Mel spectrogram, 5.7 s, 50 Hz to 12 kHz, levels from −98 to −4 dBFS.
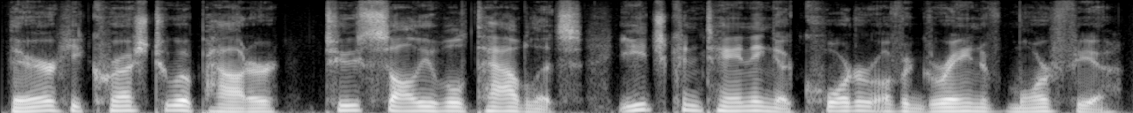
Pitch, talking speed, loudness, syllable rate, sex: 115 Hz, 190 wpm, -19 LUFS, 5.4 syllables/s, male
